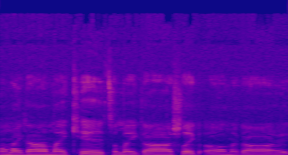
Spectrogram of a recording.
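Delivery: high, gushing "oh my God" parent voice; mock a parent raving about their kids. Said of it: "Everybody's so, like, you know".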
